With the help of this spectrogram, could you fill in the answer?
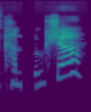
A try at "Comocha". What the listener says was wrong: Como? Cha. Como? I guess it's kind of like kombucha, but take out the B.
